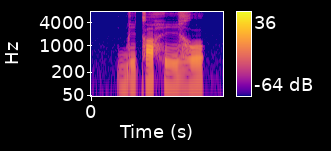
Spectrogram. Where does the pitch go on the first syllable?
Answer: low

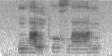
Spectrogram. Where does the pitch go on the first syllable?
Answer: low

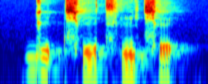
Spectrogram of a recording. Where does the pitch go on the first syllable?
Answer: high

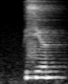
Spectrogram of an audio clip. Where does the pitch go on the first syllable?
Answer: low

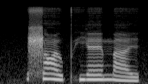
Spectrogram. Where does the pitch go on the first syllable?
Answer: falling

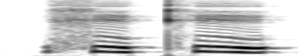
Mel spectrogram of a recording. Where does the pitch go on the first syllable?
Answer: falling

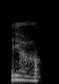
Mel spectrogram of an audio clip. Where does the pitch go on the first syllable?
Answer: falling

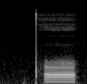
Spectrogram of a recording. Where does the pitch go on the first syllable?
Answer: high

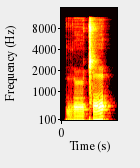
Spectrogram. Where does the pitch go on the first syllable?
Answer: low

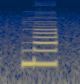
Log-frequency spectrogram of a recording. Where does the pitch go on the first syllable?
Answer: high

